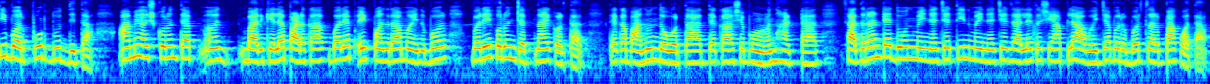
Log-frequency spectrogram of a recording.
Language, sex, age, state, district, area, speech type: Goan Konkani, female, 30-45, Goa, Canacona, rural, spontaneous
